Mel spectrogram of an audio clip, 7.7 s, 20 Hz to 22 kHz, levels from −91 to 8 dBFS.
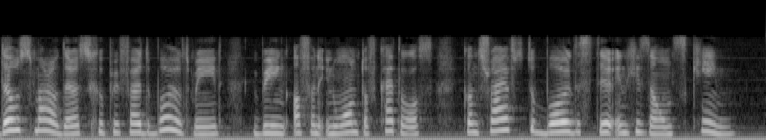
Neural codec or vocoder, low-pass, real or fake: none; 7.2 kHz; real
